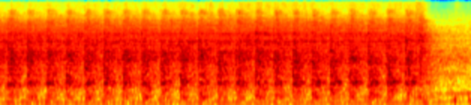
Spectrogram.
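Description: A Daihatsu Mira engine cranks on the starter without catching, a fast, even chugging rhythm that runs loud and close for a few seconds and then drops off into near silence.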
